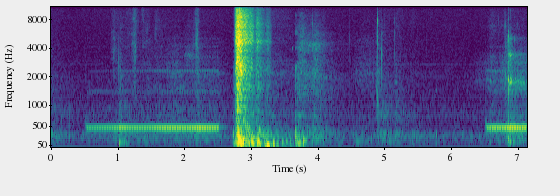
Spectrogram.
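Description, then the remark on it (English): An outgoing call's ringback tone: a steady, moderately loud buzzing ring lasting about two seconds, a brief burst of rustling noise, then a quiet pause before the next ring starts. “I'm about to call right now. All right, here we go. It's ringing.”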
